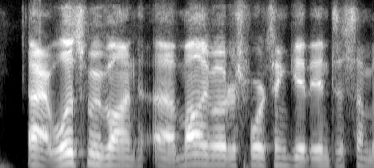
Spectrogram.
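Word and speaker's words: MAHLE: And for the podcast listeners, Molly is spelled M-A-H-L-E.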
